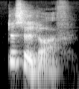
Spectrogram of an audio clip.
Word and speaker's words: Düsseldorf: What I remember, one word what Motorhome had was Düsseldorf. That is the right pronouncing of the town in Deutschland, in Nordrhein-Westfalen, im Ruhrgebiet, ist die Stadt Düsseldorf.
